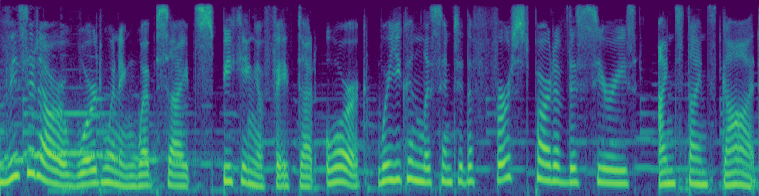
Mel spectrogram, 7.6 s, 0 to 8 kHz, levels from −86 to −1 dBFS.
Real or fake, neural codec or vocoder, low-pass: real; none; 7.2 kHz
